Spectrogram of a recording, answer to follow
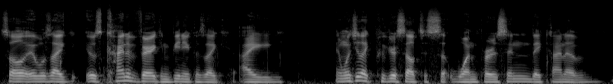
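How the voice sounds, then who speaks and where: The voice is an unremarkable speaking voice with fairly even intonation. It moves at a fairly quick pace. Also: man, medium pitch for a man. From US, raised from age three after Sudan. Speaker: comedian and TV writer. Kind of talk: casual chat.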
